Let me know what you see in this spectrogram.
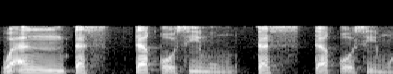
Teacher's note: وأن تستقسموا، تستقسموا، نبين التاء والسين، التاء ثم القاف والسين التي بعدها، تستقسموا تست هكذا نبين الحروف من بعضها. بعض الناس يدغم السين في التاء يقول تستقسموا بالأزلم، تستقسموا يعني لا يبين التاء الثانية، تستق تست تا تا، هذا الحرف هنا لابد من بيانه، تستقسموا بالأزلام.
